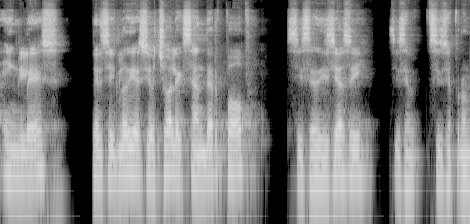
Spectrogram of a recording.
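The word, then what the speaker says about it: Pope: con el poeta inglés del siglo 18 alexander popp si se dice así sí sí se pronuncia así el a como una frase muy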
